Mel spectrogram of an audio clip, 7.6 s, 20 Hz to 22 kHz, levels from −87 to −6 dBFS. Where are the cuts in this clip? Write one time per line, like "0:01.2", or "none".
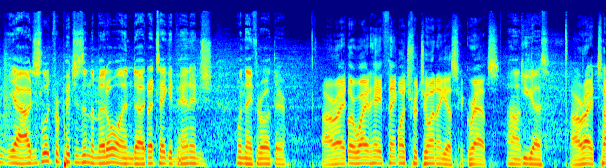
0:01.8
0:04.4
0:05.0
0:06.5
